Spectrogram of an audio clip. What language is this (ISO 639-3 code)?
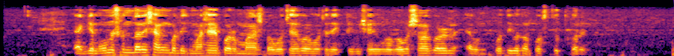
ben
